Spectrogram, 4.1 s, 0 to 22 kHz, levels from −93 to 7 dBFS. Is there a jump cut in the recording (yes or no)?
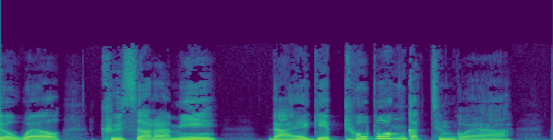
no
